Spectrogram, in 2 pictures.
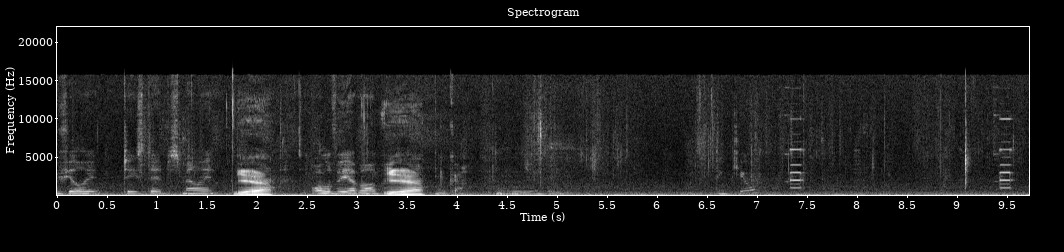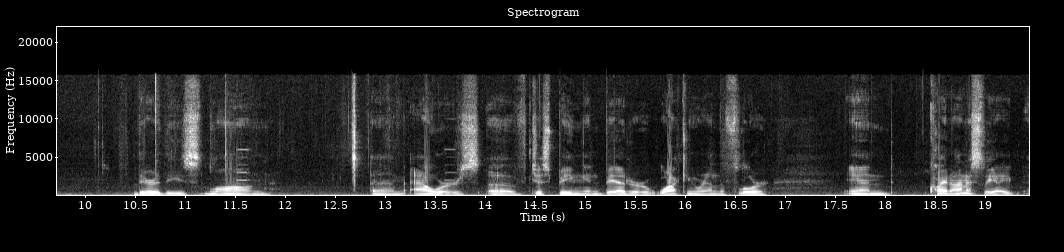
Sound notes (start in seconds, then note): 9.3 beeping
